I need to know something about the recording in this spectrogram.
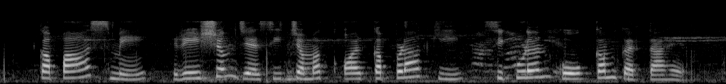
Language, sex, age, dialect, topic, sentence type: Hindi, female, 18-24, Marwari Dhudhari, agriculture, statement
